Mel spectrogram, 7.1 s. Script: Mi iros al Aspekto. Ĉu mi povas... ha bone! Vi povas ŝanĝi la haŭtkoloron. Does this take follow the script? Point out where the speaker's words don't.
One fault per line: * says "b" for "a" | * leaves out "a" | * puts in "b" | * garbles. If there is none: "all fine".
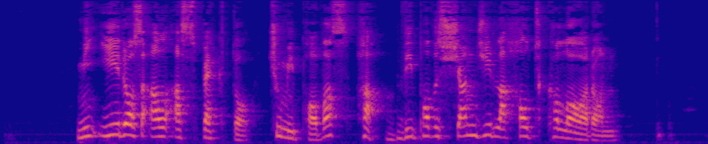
* leaves out "bone"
